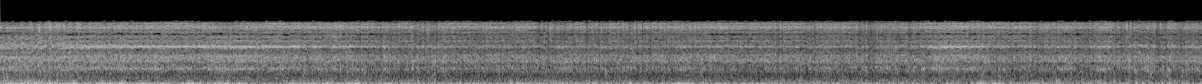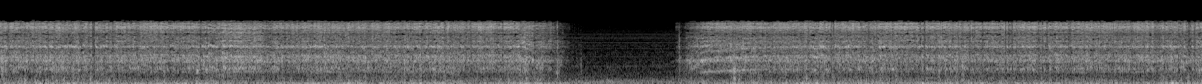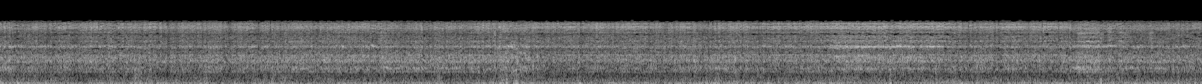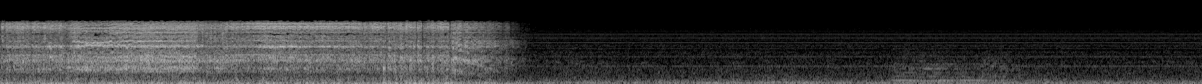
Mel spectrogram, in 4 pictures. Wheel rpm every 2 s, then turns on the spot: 200, 200, 200, 200, 200, 190, 200, 200, 150, 70, 190, 200, 200, 200, 200, 200, 200, 190, 200, 200, 90, 0, 0, 0.
none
